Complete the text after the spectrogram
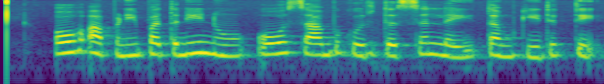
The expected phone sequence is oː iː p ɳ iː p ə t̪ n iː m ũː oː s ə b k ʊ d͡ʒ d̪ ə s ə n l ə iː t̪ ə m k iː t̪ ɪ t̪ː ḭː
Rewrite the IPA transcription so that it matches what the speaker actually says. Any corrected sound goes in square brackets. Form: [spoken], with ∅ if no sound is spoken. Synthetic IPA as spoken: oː [aː] p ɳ iː p ə t̪ n iː [n] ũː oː s ə b k ʊ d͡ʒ d̪ ə s ə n l ə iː t̪ ə m k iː [d̪] ɪ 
